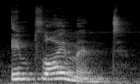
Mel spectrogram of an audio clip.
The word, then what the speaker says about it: employment: people were number fine employment M ploy month there are three syllables in this word and we have to stress the second syllable Bly should be given more volume it's a noun employment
